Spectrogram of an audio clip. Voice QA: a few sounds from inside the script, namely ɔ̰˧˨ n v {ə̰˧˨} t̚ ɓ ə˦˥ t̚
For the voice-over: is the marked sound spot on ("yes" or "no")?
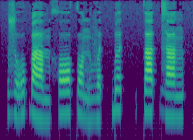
no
